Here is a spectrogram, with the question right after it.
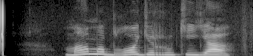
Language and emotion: Russian, neutral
